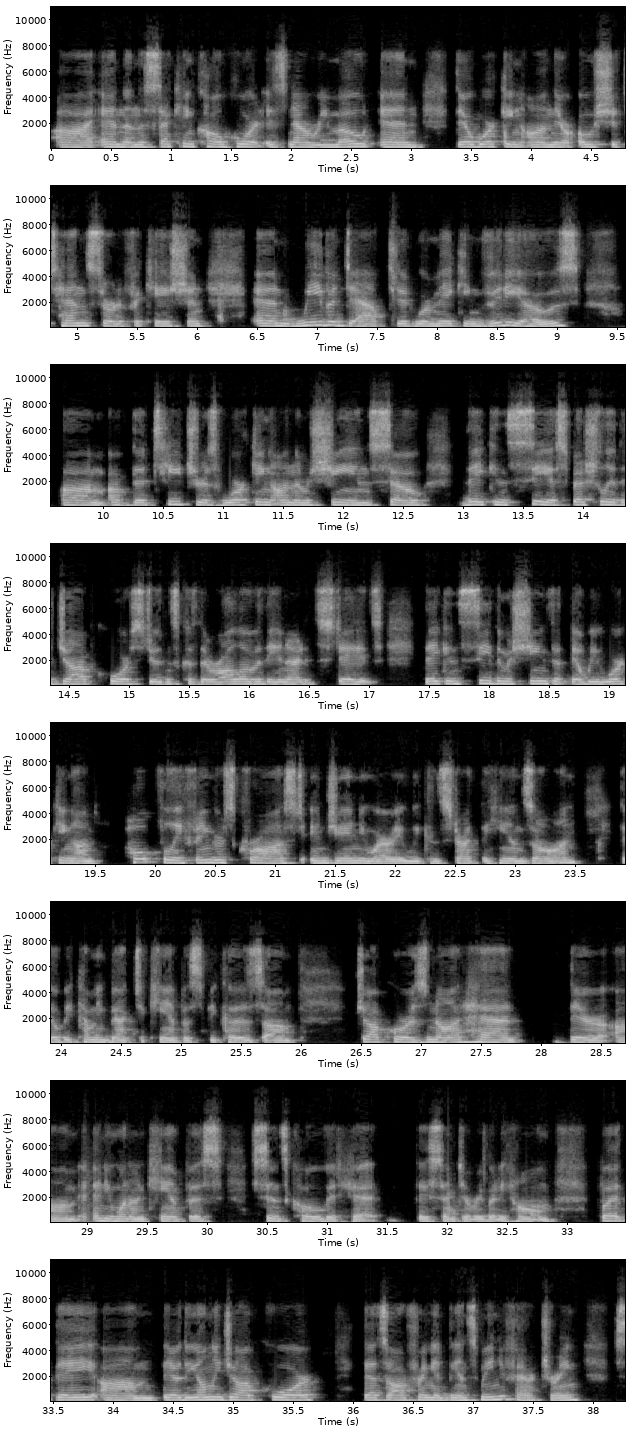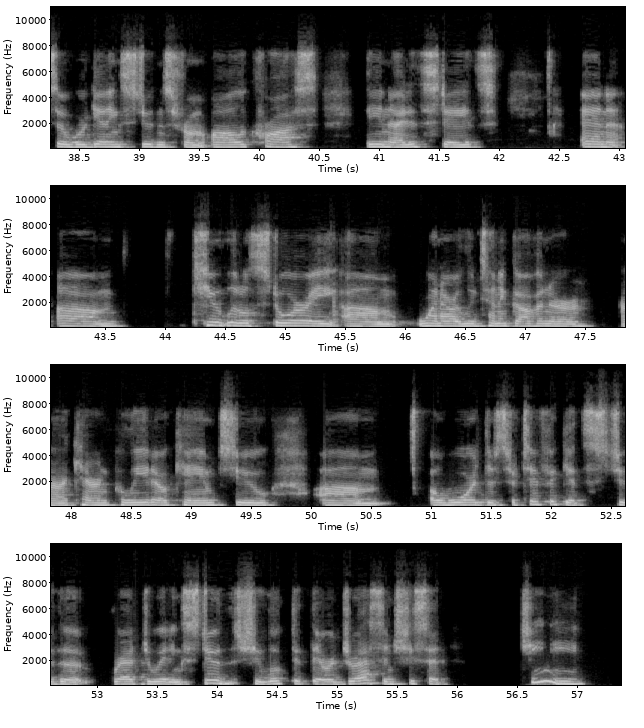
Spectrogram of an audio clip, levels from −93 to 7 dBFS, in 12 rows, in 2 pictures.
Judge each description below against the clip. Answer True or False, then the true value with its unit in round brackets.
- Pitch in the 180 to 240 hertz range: True (185 Hz)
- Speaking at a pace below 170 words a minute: True (155 wpm)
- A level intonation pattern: True (2.0 semitones)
